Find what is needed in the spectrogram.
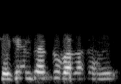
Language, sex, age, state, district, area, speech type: Bengali, female, 30-45, West Bengal, Paschim Medinipur, rural, conversation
